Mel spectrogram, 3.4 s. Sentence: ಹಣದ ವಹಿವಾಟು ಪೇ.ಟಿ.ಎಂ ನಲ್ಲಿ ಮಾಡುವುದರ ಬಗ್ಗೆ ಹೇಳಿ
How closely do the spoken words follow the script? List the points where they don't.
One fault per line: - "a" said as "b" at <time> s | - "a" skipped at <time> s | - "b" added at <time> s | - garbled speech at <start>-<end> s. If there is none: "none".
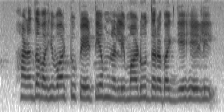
none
